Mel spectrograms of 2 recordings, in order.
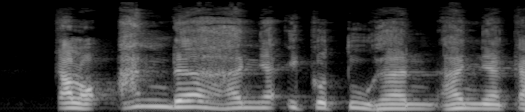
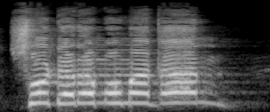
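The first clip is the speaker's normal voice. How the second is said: repeated louder; 12 semitones higher, 11 dB louder than usual. Shown as a demonstration. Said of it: "Saya ulang lagi pertanyaan saya".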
